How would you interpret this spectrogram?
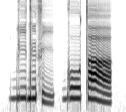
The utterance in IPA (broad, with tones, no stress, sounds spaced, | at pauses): ɡ͡b iː˦ d ĩ˦ s iː˨ | ɡ oː˦ t aː˦˨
